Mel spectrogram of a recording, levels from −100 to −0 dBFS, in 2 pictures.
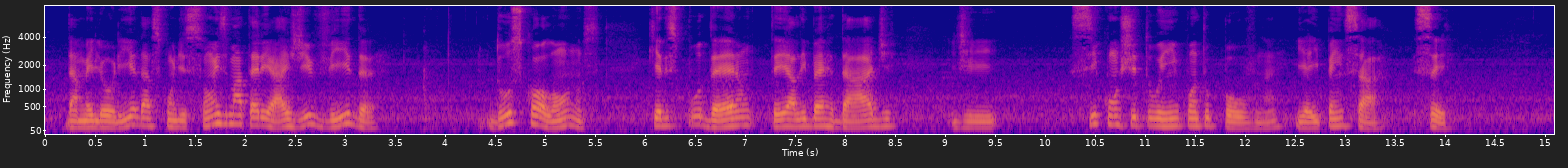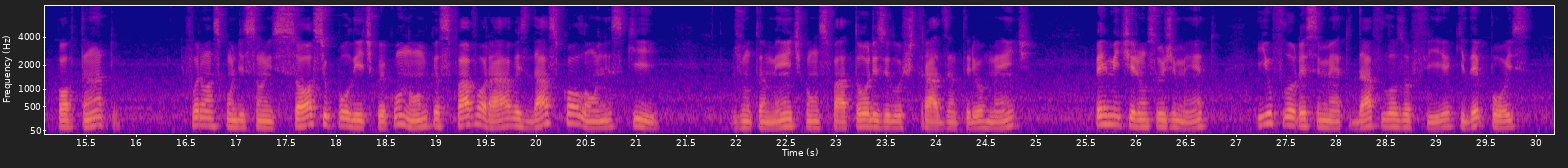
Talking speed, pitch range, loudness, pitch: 100 wpm, 105-130 Hz, -39 LUFS, 115 Hz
